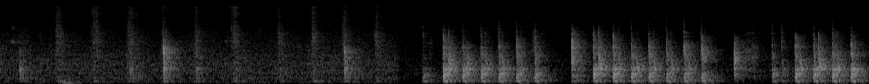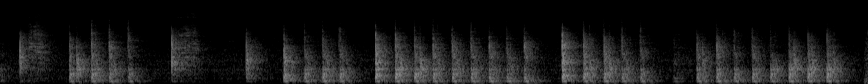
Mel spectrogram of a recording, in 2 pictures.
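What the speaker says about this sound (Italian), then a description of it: "Trito il prezzemolo" Parsley being chopped with a knife on a board for a paccheri, cuttlefish and cherry tomato dish, heard as rapid rhythmic blade taps in close, steady bursts with brief pauses between runs.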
